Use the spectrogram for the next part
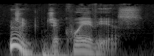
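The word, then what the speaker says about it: Jo'Quavious: Yeah, J-O-apostrophe-Q-U-A-V-I-O-U-S Marks, M-A-R-K-S, Jaquavius.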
